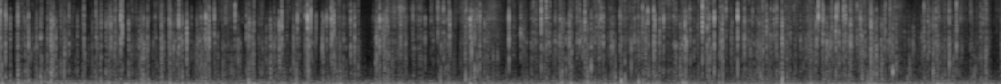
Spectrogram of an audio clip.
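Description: Long pink nails crinkle and scratch a flat, clear thin plastic packaging bag holding orange foam pumpkin cutouts. A dense, continuous stream of bright, sharp plastic crackles and rustles, with many quick scratchy transients over a low, steady rumble.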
